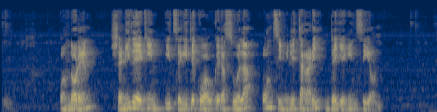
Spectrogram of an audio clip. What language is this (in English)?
Basque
